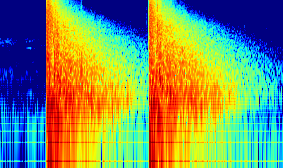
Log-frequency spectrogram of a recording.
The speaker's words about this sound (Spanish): pero primero creo que hay un escopetazo muy importante que decir y casi casi es una ronda de siete disparos al aire en agradecimiento.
